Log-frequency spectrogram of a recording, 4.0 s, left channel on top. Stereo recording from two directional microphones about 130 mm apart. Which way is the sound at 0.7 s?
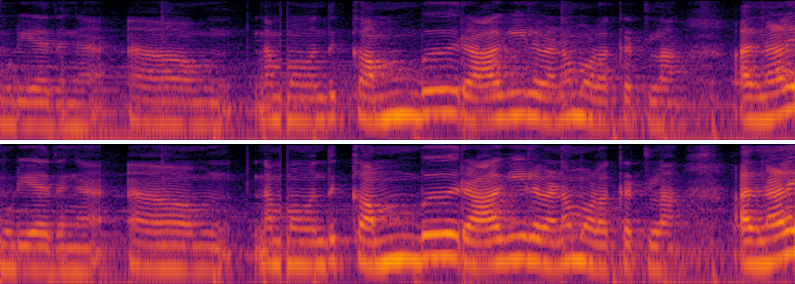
35° right (ahead or behind).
